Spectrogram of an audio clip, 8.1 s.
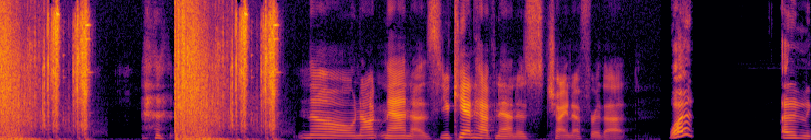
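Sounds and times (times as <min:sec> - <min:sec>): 
shotgun blasts at skeet shooting: 0:00.0 - 0:01.0, 0:01.8 - 0:02.9
speech: 0:01.6 - 0:02.3, 0:03.0 - 0:07.0, 0:07.8 - 0:08.1.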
